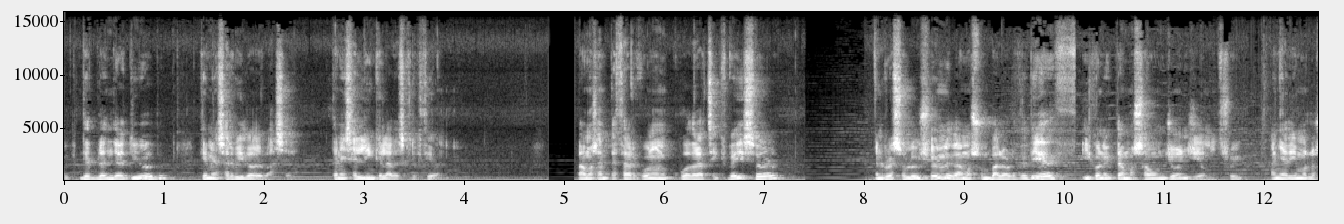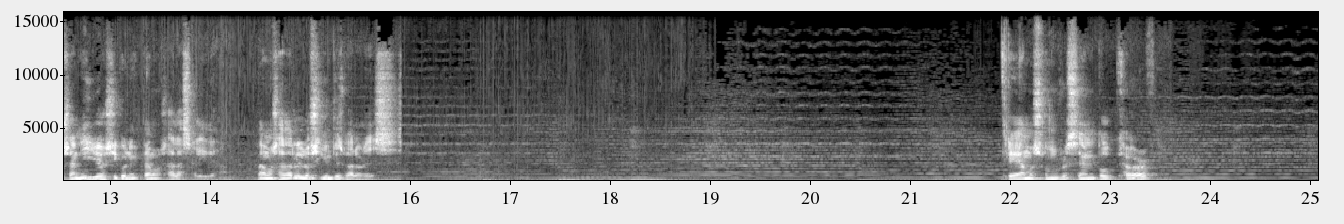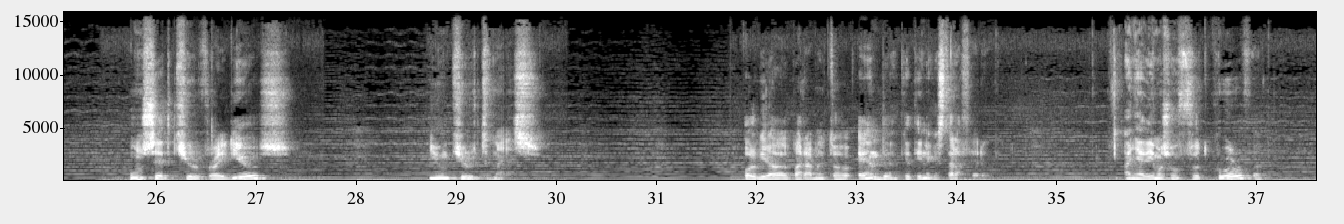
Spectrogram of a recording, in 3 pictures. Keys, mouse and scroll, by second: 5.3 ctrl+shift+a, 5.5-5.8 typing, 6.1 Down, 6.5 Return, 8.9 typing, 9.3 Return, 16.4-20.5 typing, 16.9 Tab, 18.7 Tab, 19.3 Tab, 20.8 Tab, 21.1 Return, 21.7 ctrl+shift+a, 22.2-22.5 typing, 23.1 Return, 25.4 ctrl+shift+a, 25.6-26.0 typing, 26.3 Down, 26.5 Down, 26.6 Down, 26.8 Down, 27.0 Down, 27.4 Down, 27.4 Return, 28.7 ctrl+shift+a, 29.2-30.9 typing, 33.4 0, 33.7 Return, 35.4 ctrl+shift+a, 35.4-35.7 typing, 36.1 Return.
